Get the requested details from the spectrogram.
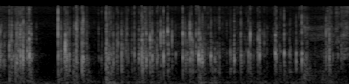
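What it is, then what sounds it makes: Plastic dome stickers. Long nails tap and scratch the raised domes on a thin sheet of plastic dot stickers held up in both hands. The result is a rapid run of crisp, dry clicks and crinkly scratches that sit mostly in the upper-mid range with no ring, broken by a short pause about half a second in.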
